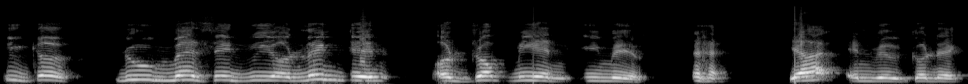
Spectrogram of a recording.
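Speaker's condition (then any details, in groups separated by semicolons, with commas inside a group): Cerebral palsy, severe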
